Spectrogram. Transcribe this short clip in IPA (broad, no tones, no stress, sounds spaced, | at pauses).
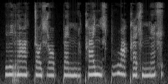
ð ɪ r ɑ̃ː tː ɔ ç ɔː pː æ nː ṳ qʰ æ ɲ ə ç p ṳ w ɑ qʰ i x nː ɛ̃ x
